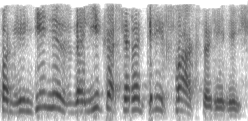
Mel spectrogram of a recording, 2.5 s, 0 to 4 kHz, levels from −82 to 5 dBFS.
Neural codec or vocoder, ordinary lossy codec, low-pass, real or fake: vocoder, 22.05 kHz, 80 mel bands, WaveNeXt; MP3, 24 kbps; 3.6 kHz; fake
